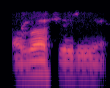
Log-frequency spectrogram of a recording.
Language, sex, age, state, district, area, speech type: Tamil, male, 18-30, Tamil Nadu, Madurai, urban, conversation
